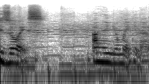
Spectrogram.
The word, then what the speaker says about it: Seuss: the dunce Deuces and you shouldn't Rejoice if you're calling him Seuss he pronounces it soy or zoy no it's SE so it's really zoy I think you're making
